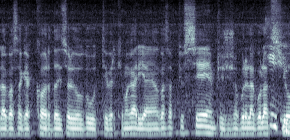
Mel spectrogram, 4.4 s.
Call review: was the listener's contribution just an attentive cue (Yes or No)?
No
